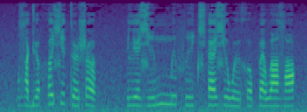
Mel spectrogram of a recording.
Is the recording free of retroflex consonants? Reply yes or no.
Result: no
